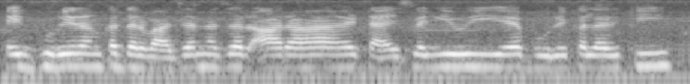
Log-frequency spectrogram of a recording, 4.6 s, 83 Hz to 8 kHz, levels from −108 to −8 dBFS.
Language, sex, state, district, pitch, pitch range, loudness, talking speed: Hindi, female, Chhattisgarh, Raipur, 205 Hz, 200-215 Hz, -16 LUFS, 210 wpm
